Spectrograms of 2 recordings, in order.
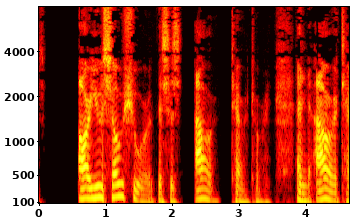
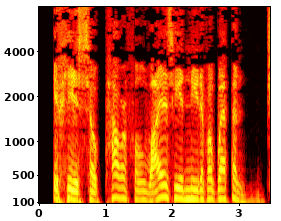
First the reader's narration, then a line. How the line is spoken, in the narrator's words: Charity sneered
